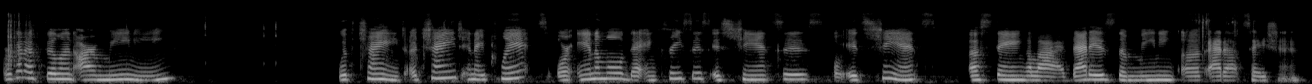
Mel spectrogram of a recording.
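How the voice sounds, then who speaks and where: A woman's voice: mid-range voice, fairly even intonation, slow pace, slight background noise. A woman teacher leading an online class, patiently explaining step by step over a computer microphone.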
